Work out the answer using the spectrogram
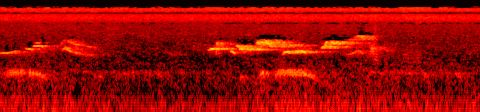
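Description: Wild bird calls: a short phrase of gliding whistled notes at the start, and a longer phrase of several notes from about two and a half seconds in, over a steady low background rumble.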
